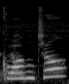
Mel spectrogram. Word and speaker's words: Guangzhou: I don't really necessarily know the pronunciation, but Guangzhou? Is that Guangzhou?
